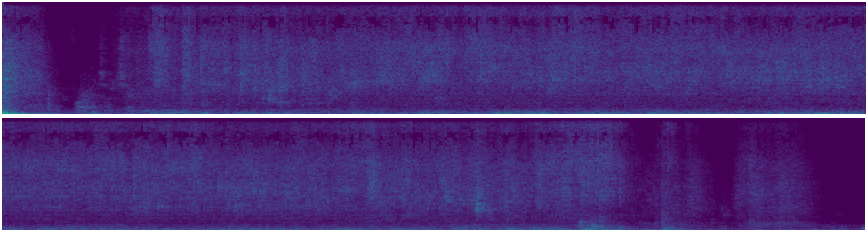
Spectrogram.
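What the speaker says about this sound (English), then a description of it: "let me wash my hands first before I touch everything" Hands being washed under a running tap, a steady close rush of water lasting most of the time before it cuts off.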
